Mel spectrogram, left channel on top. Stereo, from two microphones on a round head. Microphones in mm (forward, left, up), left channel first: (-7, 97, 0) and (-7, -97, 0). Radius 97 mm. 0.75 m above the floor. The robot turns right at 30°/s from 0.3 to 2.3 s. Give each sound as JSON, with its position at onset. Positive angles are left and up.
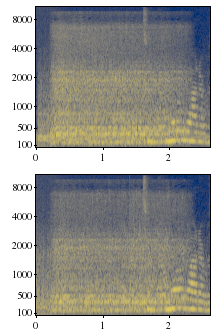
{"t": 1.6, "sound": "a woman speaking", "side_deg": -25, "distance_m": 0.9}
